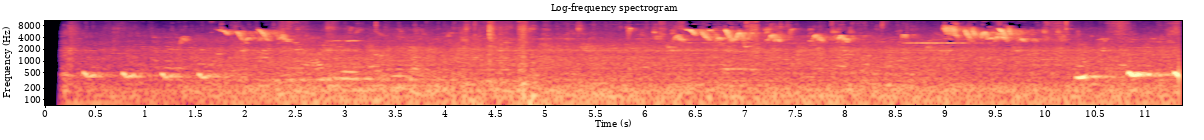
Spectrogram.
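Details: A greater coucal singing from a house balcony gives a short run of deep, hollow hooting notes in quick succession. Small birds chirp high and thin in the background.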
